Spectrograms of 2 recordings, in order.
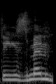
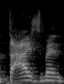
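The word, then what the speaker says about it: Theismann: college his name was pronounced thasan but in College of course uh you know he was trying to get the Heisman Trophy the pr staff and owner Dame said let's change your last name pronunciation the thyman thyman for the Heisman fun fact I actually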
